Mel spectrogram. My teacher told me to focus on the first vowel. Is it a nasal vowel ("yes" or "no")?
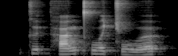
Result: no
